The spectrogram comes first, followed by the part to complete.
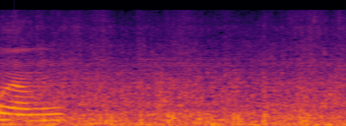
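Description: Wind buffeting the microphone aboard a boat under way on a river, a low uneven rumble.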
